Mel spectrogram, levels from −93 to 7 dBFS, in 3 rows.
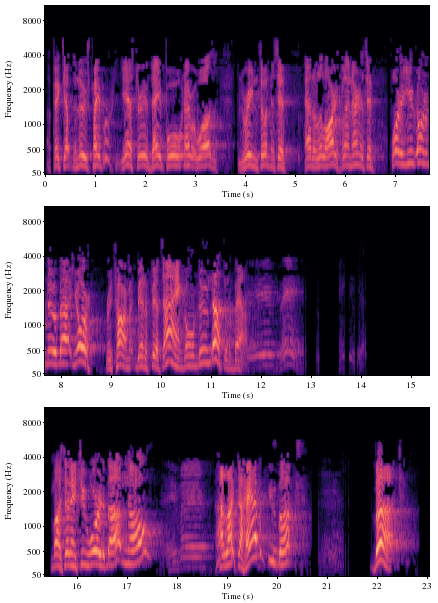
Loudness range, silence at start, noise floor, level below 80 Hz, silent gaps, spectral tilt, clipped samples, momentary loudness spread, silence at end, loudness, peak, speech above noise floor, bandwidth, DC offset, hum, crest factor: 6 LU; 0.2 s; -56 dBFS; -80 dBFS; 6.84-6.88 s, 12.91-13.09 s, 13.17-13.54 s, 13.69-13.75 s, 14.11-15.45 s, 20.74-20.80 s, 21.45-21.85 s; -9 dB/octave; under 0.1%; 20 LU; 0.5 s; -23 LUFS; -2 dBFS; 33 dB; 5.8 kHz; under 0.1%; none; 22 dB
